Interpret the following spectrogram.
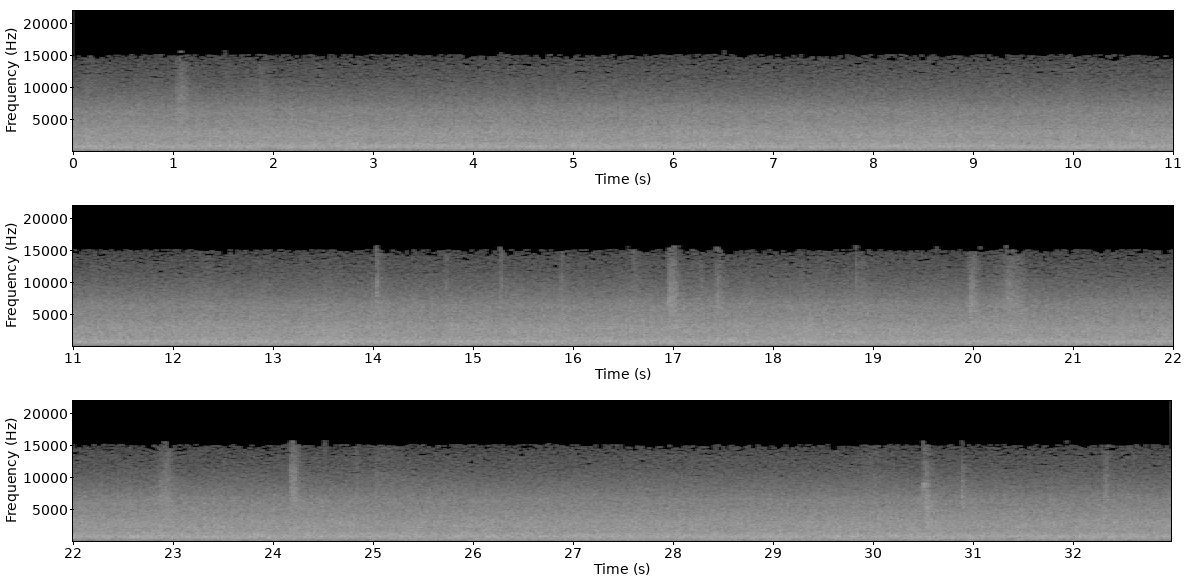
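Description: A shop fan running: a steady, loud rushing noise, with a few faint clicks in the second half.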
